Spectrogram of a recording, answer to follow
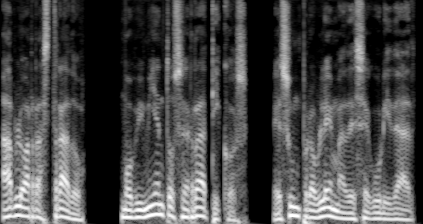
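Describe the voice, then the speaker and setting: A man doing a sharp, accusing flight attendant. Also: fairly low pitch, animated, brisk, no echo, studio quality. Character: pushy arrogant male flight attendant.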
